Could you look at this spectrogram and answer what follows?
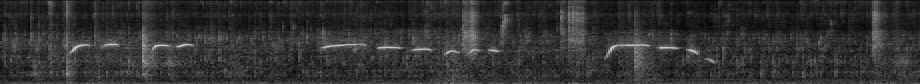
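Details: Singing Oriental magpie-robin from Aceh, with sharply rising whistles followed by level notes and a descending chain of short whistles, spaced into three phrases, with some knocking sounds in between.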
